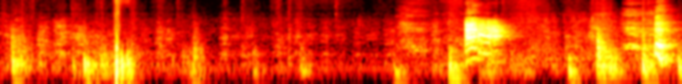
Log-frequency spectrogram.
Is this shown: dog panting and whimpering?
yes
